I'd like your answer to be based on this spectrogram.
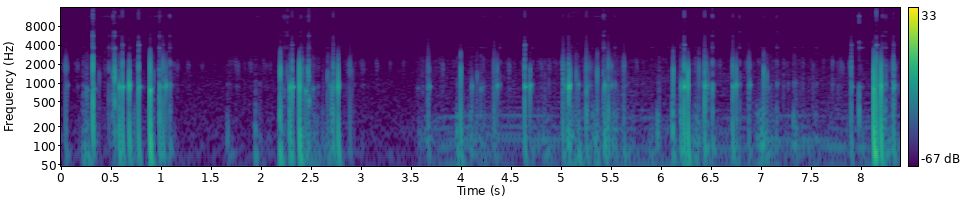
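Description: A black makeup brush rubs the inner nacre surface of a hollow abalone shell mounted on a microphone. Clusters of quick, soft, scratchy brushing strokes come in bursts with short pauses between them, over a faint low hum through the middle of the clip.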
